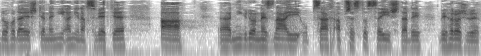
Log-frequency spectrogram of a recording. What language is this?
Czech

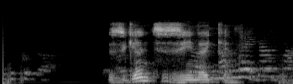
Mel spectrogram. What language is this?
Kabyle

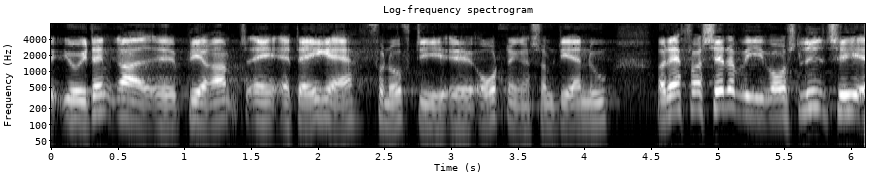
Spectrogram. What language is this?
Danish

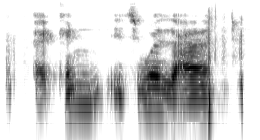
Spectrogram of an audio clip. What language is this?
Kabyle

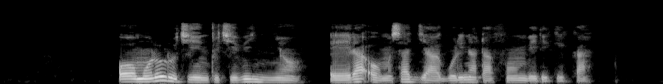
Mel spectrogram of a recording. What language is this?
Ganda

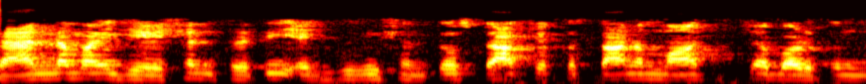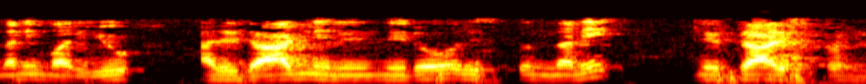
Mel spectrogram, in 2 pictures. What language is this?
Telugu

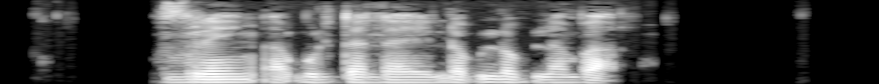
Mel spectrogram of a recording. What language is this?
South Giziga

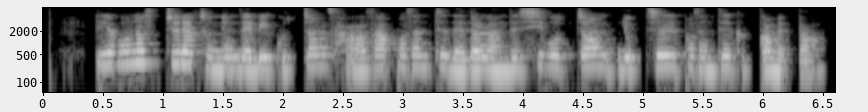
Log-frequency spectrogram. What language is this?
Korean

